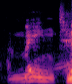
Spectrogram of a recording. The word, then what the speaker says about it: maintain: Then I pronounce the word maintain. Mali ang pronunciation ko. You don't say it maintain. You say maintain.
